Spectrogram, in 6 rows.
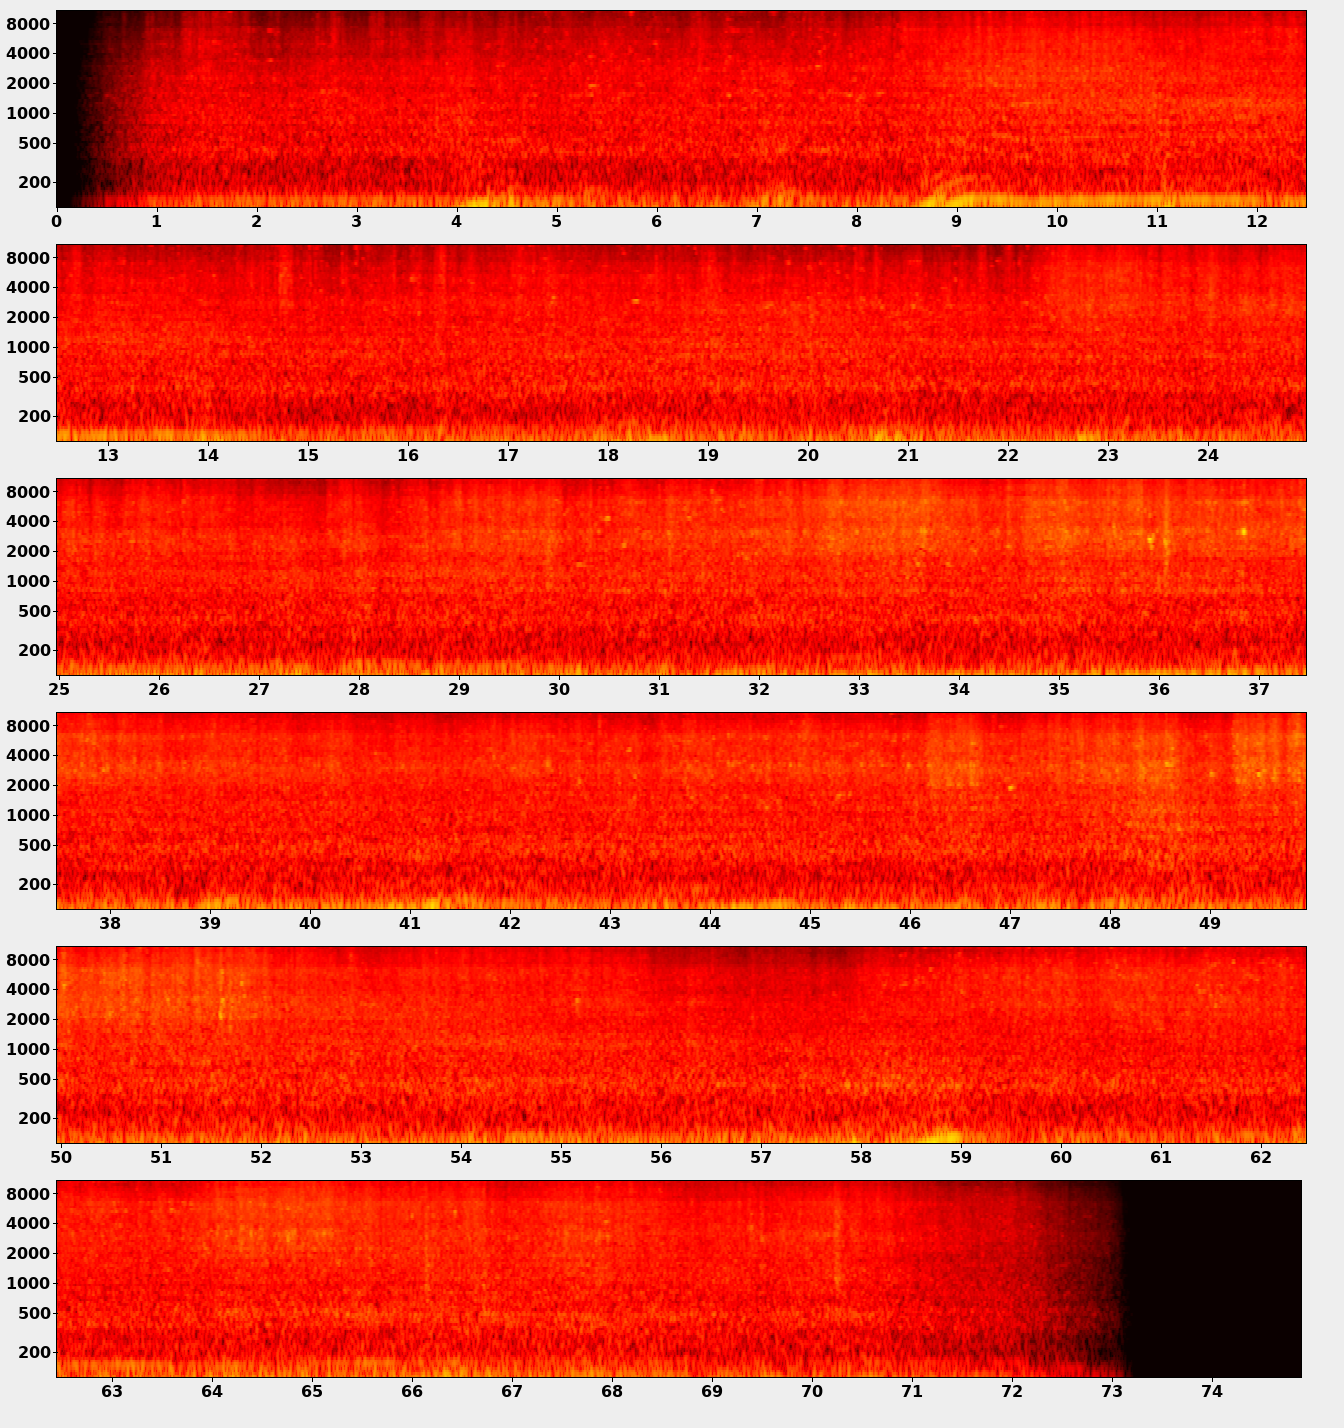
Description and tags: Panssarivaunut kadulla / Tanks on the street, tracks creaking
Panssarivaunut ajavat kadulla, telaketjut kitisevät.
Paikka/Place: Suomi / Finland / Hämeenlinna
Aika/Date: 1969
Tanks, Telaketjut, Tracks, Tehosteet, Finland, Suomi, Field-recording, Yle, Soundfx, Finnish-Broadcasting-Company, Yleisradio, Panssarivaunut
